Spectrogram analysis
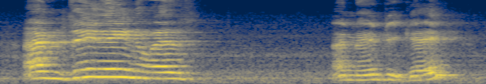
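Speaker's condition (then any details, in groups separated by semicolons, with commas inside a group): Cerebral palsy; speech impediment, different speech pattern, voice hard to understand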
